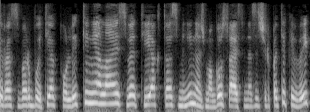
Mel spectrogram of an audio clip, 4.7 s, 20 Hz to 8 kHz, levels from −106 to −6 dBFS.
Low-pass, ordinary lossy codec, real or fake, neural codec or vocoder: 7.2 kHz; MP3, 48 kbps; fake; codec, 16 kHz in and 24 kHz out, 1 kbps, XY-Tokenizer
